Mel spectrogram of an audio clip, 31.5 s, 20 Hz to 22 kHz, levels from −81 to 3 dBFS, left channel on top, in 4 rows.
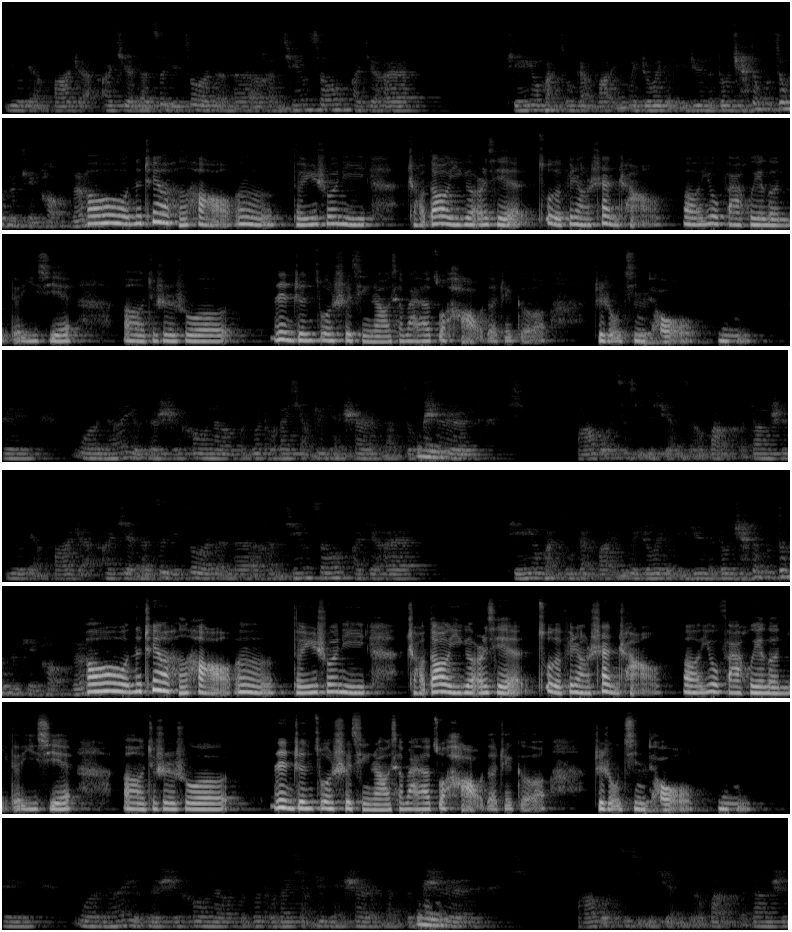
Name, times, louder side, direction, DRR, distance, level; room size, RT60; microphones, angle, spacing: voice 1, 0.0-4.1 5.0-8.8 22.1-22.3 22.7-22.8 23.6-28.8 29.4-31.5, left 1 dB, 85° left, 3.4 m, -49 dB
voice 2, 8.7-18.0 18.4-22.7 22.9-23.2 27.8-28.1, right 4 dB, 35° right, 0.4 m, -31 dB
10.0 x 7.6 x 5.1 m
head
